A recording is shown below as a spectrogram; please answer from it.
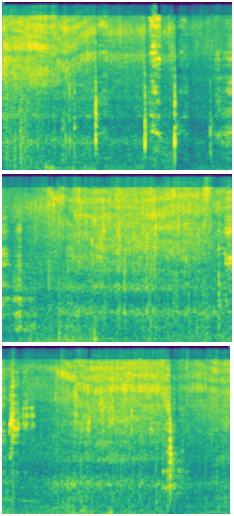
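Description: Ingredients hit hot olive oil in a preheated saucepan, crackling in a bright continuous sizzle, with intermittent sharp clatters and scrapes from stirring, close up and without talk.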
